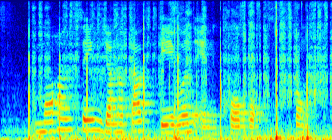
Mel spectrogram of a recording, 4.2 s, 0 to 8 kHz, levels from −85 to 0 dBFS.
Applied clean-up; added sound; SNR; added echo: none; Writing; 1 dB; none.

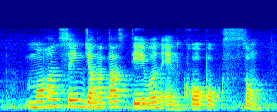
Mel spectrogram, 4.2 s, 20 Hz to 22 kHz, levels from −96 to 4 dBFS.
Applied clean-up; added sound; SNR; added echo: none; none; none; none.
